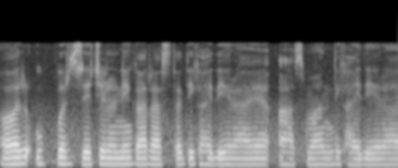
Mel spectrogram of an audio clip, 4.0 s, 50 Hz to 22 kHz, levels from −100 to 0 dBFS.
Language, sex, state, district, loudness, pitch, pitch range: Hindi, male, Himachal Pradesh, Shimla, -17 LUFS, 145 Hz, 140-150 Hz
